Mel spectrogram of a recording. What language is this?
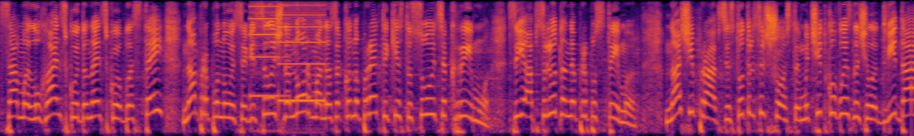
Ukrainian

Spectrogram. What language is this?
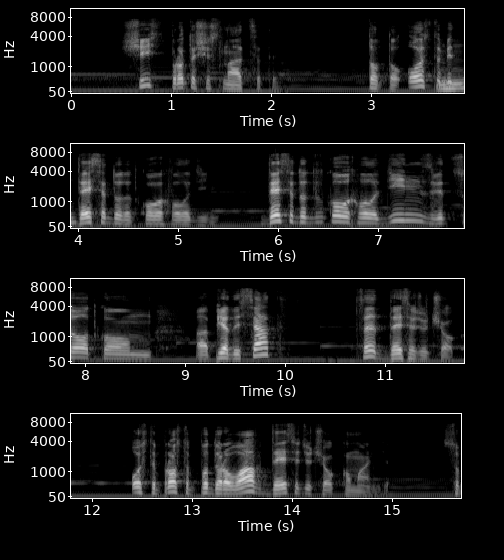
Ukrainian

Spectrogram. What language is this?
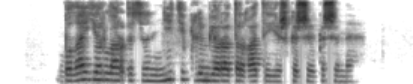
Bashkir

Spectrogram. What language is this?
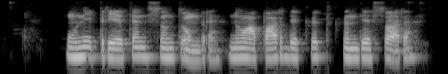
Romanian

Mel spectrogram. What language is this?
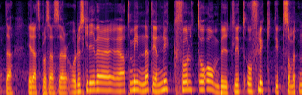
Swedish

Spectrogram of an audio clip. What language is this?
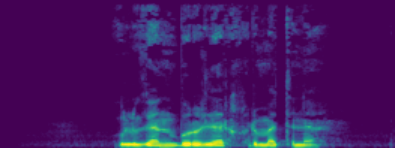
Bashkir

